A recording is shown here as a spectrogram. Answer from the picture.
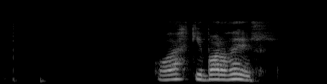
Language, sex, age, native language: Icelandic, male, 10, Icelandic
